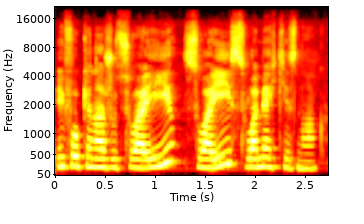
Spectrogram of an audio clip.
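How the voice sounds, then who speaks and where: A woman's voice: mid-range voice, mellow. A young woman from Russia, patiently teaching a language lesson and repeating each example. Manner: slow, patient explaining with repetitions.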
